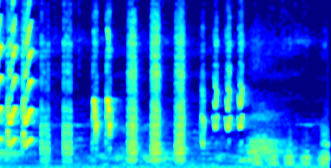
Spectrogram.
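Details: Tame Nias hill myna opening with paired bright downslurred whistles, then clipped knocking squawks at a steady pace and a rough, buzzing, wavering call at the close.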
